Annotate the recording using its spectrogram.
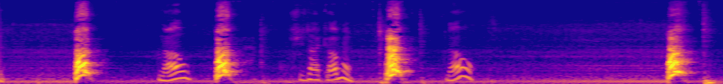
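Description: A dog barks sharply and loudly close by.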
